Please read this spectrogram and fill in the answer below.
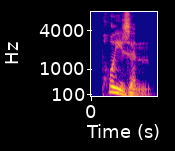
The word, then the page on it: poison: British English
